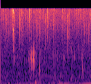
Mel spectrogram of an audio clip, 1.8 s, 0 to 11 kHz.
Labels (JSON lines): {"label": "biophony, damselfish", "recorder": "SoundTrap 500"}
